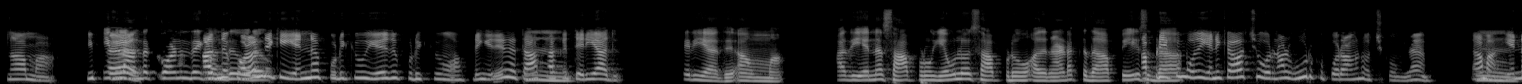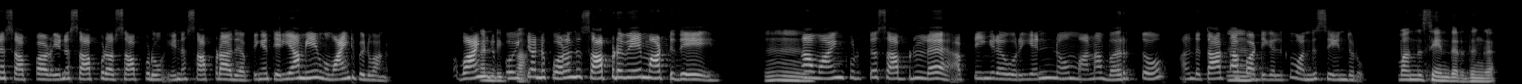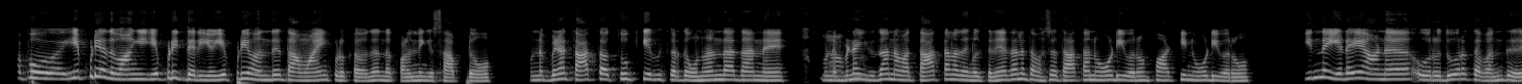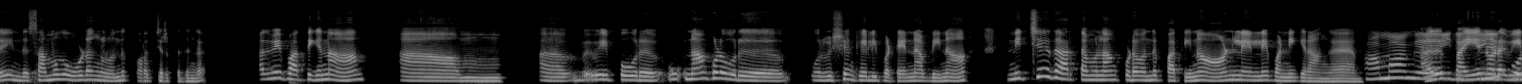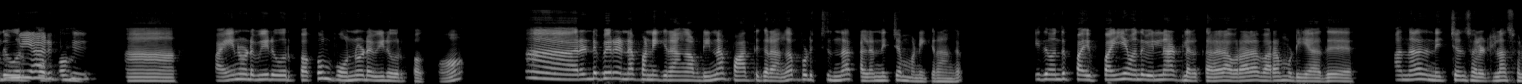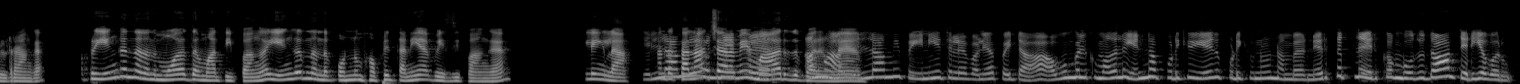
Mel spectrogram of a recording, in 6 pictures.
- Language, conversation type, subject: Tamil, podcast, இணையமும் சமூக ஊடகங்களும் குடும்ப உறவுகளில் தலைமுறைகளுக்கிடையேயான தூரத்தை எப்படிக் குறைத்தன?
- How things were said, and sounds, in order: drawn out: "ம்"; drawn out: "ம்"; in English: "ஃபஸ்ட்டு"; drawn out: "அ"; in English: "ஆன்லைன்லயே"; disgusted: "ஆமாங்க. இது பெரிய கொடுமையா இருக்கு!"; drawn out: "அ"; drawn out: "அ"; "சொல்லிட்டு" said as "சொல்ட்ல்லாம்"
